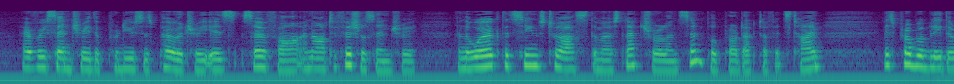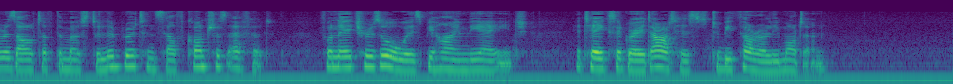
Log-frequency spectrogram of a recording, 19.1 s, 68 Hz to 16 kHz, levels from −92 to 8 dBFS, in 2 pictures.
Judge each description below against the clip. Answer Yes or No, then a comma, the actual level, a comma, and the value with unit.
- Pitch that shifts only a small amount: No, average, 3.5 semitones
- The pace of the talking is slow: No, average, 175 wpm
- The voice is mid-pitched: Yes, medium, 180 Hz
